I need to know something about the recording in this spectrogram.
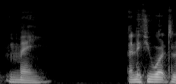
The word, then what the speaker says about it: mãe: The word m in Portuguese is may my mom is very nice.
